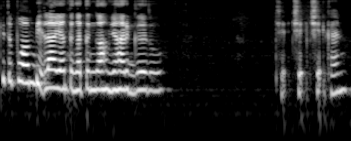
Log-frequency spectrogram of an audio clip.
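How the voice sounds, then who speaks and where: A woman in her thirties with a Malaysian Malay accent, telling a personal story in a vlog, emotional and animated, dropping to hushed whispers and rising to loud bursts. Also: fairly high pitch, unhurried. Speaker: singer.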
